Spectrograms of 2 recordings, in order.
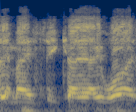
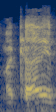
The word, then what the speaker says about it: Mackay: We live in a city called Mackay, spelled M-A-C-K-A-Y. Some say it's Mackay, but the guy that founded it was a Scotsman, and he pronounced it I, so I'll pronounce it Mackay.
